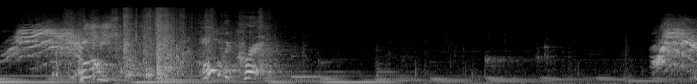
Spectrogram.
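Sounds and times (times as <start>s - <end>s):
cat caterwauling: 0.0s - 1.2s, 6.5s - 6.9s
speech: 2.4s - 2.8s.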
